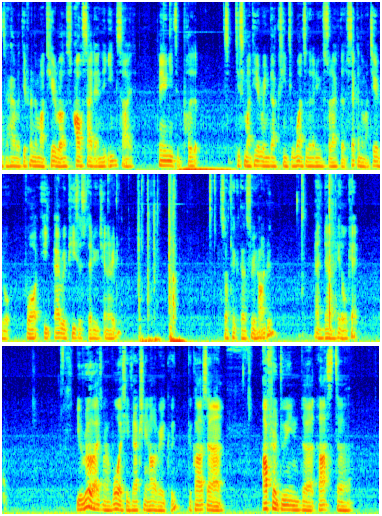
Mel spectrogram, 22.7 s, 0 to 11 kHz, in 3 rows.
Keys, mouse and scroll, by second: 10.9 0.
